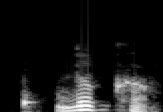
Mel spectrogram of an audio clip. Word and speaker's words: দুঃখ: বিসর্গ এর উচ্চারণটা কিরকম, যে শব্দের মাঝখানে যদি বিসর্গ থাকে, বিসর্গ থাকলে শব্দের মাঝখানে বিসর্গ থাকলে যে পরবর্তী ব্যঞ্জনকে পরবর্তী ব্যঞ্জনকে দ্বিত্ব করে। কিরকম? তো দেখা যাচ্ছে দুঃখ একটা শব্দ আমরা লিখব, দুঃখ।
